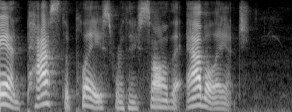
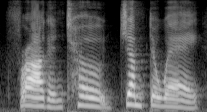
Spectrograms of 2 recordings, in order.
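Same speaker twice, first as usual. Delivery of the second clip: plain reading voice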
